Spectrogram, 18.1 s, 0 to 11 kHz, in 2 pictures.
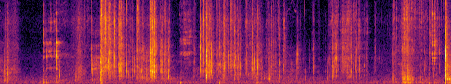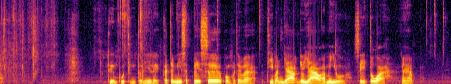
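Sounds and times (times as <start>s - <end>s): plastic bag crinkling: 1.8s - 10.2s.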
